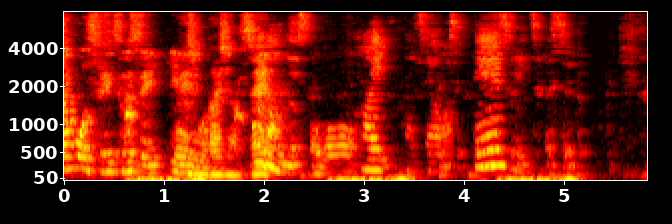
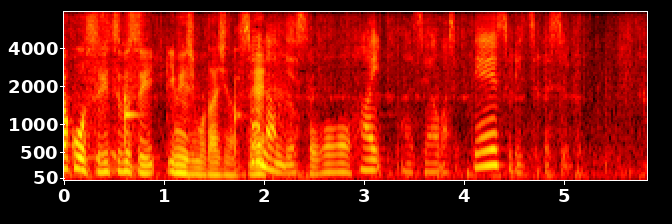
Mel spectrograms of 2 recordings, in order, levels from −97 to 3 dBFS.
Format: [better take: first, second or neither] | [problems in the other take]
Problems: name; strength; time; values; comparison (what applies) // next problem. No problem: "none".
second | noise reduction (classical method WPE with log-MMSE)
